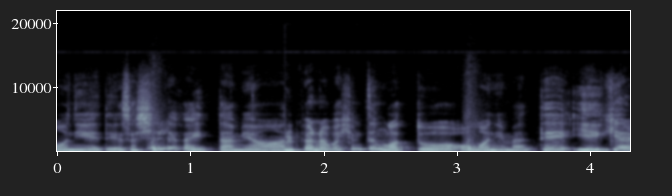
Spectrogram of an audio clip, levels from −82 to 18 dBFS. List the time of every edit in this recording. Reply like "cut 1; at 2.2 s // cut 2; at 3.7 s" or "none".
cut 1; at 1.7 s

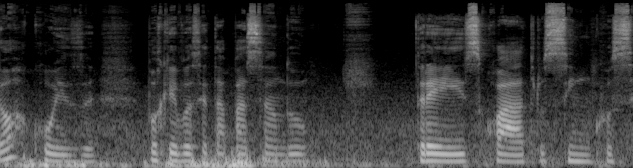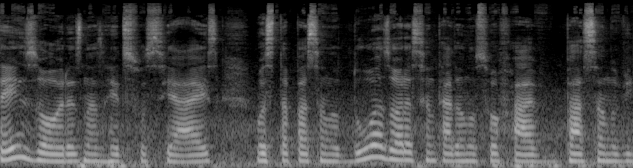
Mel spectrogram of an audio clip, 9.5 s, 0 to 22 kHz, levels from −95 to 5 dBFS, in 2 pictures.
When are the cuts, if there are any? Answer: none

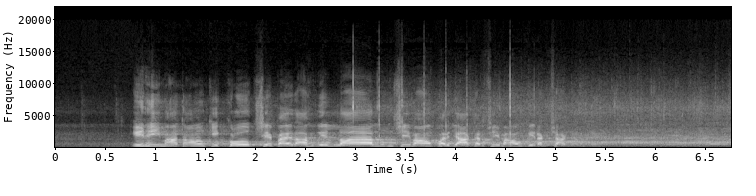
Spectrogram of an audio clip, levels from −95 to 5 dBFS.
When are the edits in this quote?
none

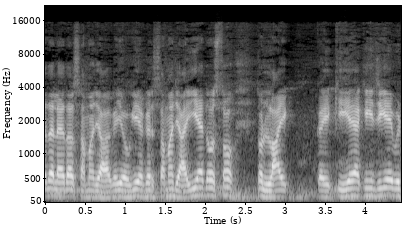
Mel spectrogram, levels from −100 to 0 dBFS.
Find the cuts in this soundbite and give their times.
none

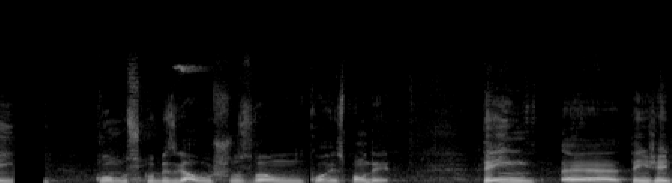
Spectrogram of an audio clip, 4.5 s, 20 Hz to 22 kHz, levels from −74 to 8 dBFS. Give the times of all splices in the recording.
none

